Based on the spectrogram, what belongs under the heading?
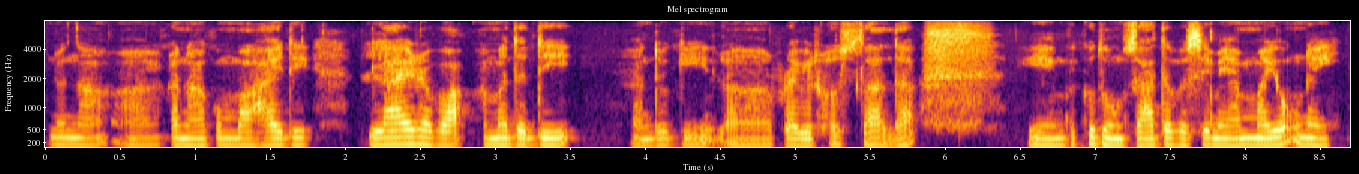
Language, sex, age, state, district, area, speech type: Manipuri, female, 30-45, Manipur, Bishnupur, rural, spontaneous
